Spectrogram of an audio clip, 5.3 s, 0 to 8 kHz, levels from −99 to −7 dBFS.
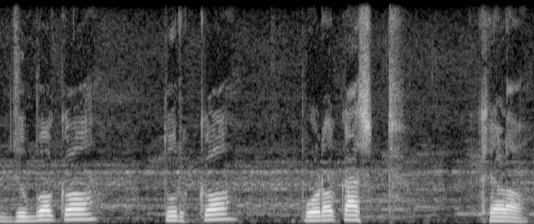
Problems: constant background noise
